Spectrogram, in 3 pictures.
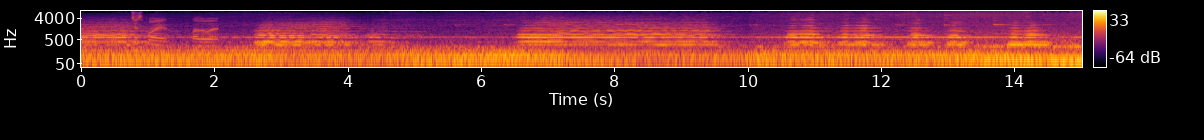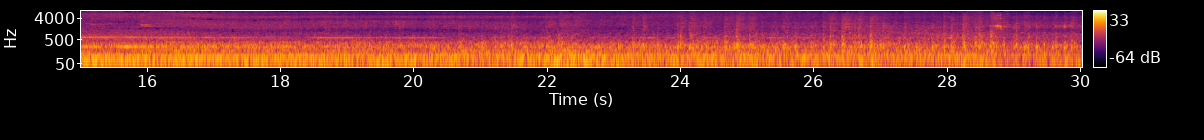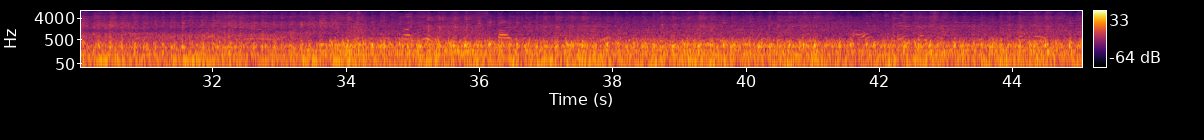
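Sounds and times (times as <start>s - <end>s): locomotive horn blasts: 0.0s - 1.0s, 2.6s - 4.7s, 6.5s - 9.8s, 10.6s - 15.2s
locomotive engine rumble: 0.0s - 45.0s.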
